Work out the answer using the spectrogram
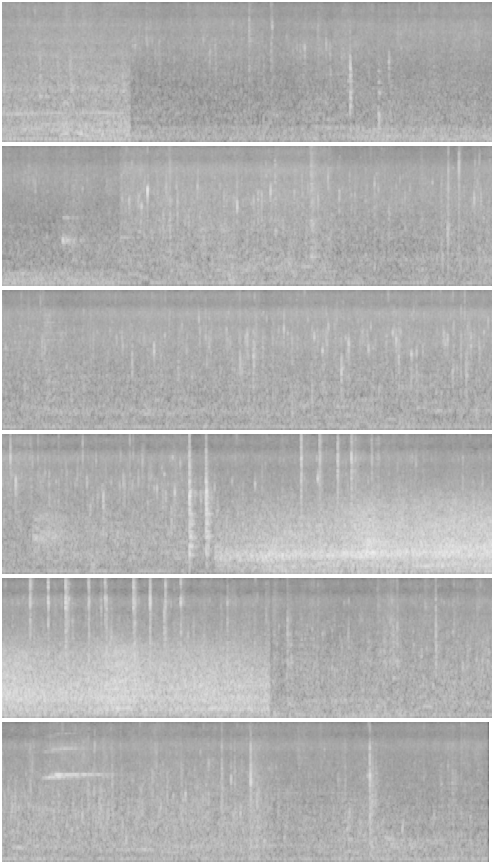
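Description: Food sizzling in hot oil or on a hot iron plate, a steady sizzle with scattered light clicks of utensils. About seventeen seconds in, the sizzling swells louder for some five seconds, then drops back.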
